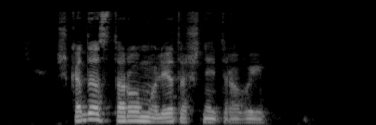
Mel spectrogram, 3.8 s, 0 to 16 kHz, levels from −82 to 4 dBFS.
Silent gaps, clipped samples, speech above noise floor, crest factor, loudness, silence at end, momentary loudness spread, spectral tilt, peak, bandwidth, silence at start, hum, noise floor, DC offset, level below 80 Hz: none; under 0.1%; 54 dB; 18 dB; -34 LUFS; 1.1 s; 12 LU; -5.5 dB/octave; -18 dBFS; 11.5 kHz; 0.6 s; none; -87 dBFS; under 0.1%; -70 dBFS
